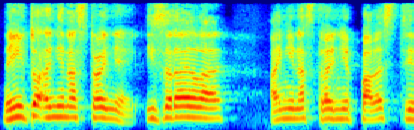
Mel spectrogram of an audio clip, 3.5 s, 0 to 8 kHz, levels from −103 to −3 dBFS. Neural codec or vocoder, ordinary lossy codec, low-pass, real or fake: codec, 16 kHz, 1.1 kbps, Voila-Tokenizer; none; none; fake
